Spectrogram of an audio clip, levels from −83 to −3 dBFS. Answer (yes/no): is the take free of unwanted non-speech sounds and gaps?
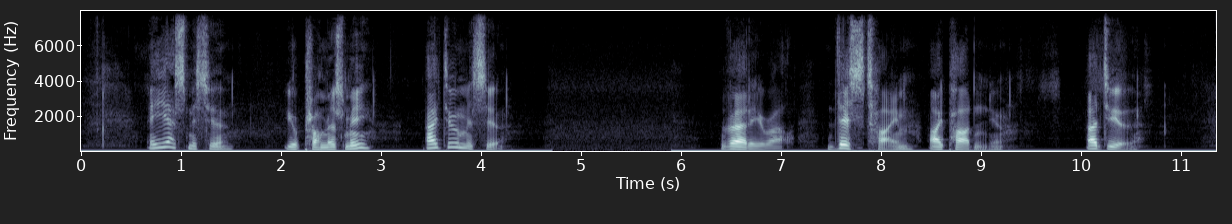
yes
